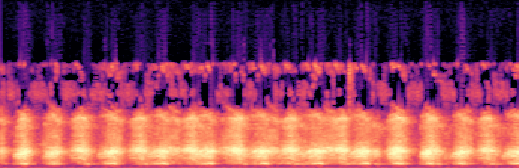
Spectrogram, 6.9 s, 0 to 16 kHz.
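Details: Frog chorus recorded on a phone set down at Driver, Northern Territory, Australia, during a tropical low on 13 December 2013. Rapid, rasping croaks overlap in a quick rhythm of about two to three per second, swelling and fading in waves.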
